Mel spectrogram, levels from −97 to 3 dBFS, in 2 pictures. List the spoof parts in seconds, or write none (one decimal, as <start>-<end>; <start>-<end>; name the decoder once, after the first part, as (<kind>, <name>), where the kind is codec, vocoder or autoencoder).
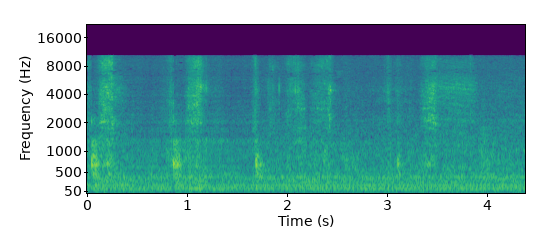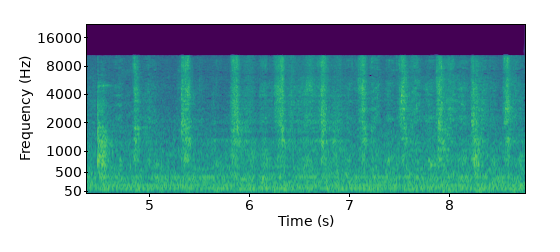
0.4-1.7 (codec, HILCodec); 5.6-7.0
